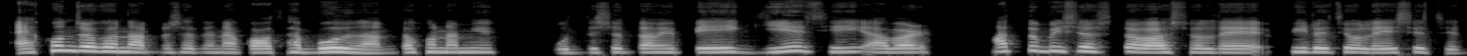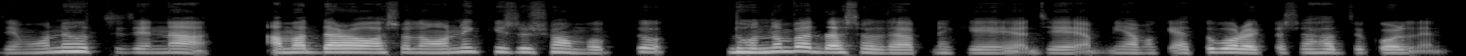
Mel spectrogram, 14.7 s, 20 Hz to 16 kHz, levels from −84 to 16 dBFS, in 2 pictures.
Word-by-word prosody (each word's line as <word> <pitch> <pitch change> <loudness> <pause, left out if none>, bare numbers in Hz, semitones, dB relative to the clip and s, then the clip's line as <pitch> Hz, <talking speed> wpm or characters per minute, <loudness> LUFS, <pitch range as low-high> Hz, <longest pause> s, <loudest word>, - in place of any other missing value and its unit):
এখন 300 +9 +3
যখন 255 -2 +6
আপনার 205 -1 -9
সাথে 205 0 -5
না - - +2
কথা 200 +2 +2
বললাম 210 -6 +7
তখন 225 +2 0
আমি 220 0 -2 0.4
উদ্দেশ্য 200 +3 -8
তো - - -8
আমি 210 0 -2
পেয়েই 220 +1 +3
গিয়েছি। 240 +1 -1 0.2
আবার 215 +1 +3 0.4
আত্মবিশ্বাসটাও 255 -3 0
আসলে 205 -1 -2 0.3
ফিরে 225 -2 +2
চলে 205 -3 +2
এসেছে। 205 -3 -5
যে 180 - -12
মনে 220 +4 -1
হচ্ছে 240 -3 -3
যে 200 - -5
না 200 - +3 0.5
আমার 210 +1 +3
দ্বারাও 210 -1 +7
আসলে 200 0 -7
অনেক 235 +4 -2
কিছু 220 -1 -2
সম্ভব। 180 -5 -1
তো 230 - 0 0.5
ধন্যবাদ 245 +4 +3
আসলে 195 -3 -5
আপনাকে 180 0 -12 0.3
যে 180 -1 -7
আপনি - - -18
আমাকে 180 0 -13
এত - - -20
বড় 205 -1 +5
একটা 180 - -13
সাহায্য 190 -1 -5
করলেন। 180 +6 -3
210 Hz, 175 wpm, -21 LUFS, 200-230 Hz, 0.5 s, বললাম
